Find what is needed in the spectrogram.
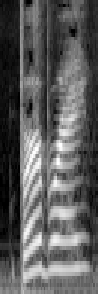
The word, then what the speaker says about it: berbere: You're going to need one tablespoon of minced garlic, one tablespoon of minced ginger, one fourth cup of beret or bur, berbere, it's spelled B E R B E R E, which is an Ethiopian spice blend.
